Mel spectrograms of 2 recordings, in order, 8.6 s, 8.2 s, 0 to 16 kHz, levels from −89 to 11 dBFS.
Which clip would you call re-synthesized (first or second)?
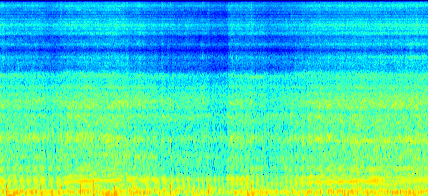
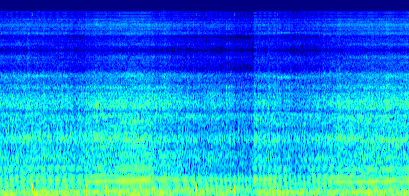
first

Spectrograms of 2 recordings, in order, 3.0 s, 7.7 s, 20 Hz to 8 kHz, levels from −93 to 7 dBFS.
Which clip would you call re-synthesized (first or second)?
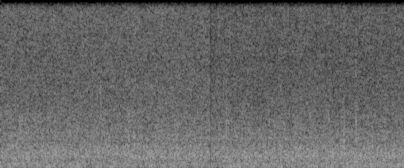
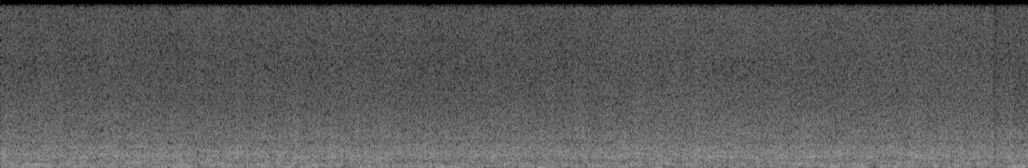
second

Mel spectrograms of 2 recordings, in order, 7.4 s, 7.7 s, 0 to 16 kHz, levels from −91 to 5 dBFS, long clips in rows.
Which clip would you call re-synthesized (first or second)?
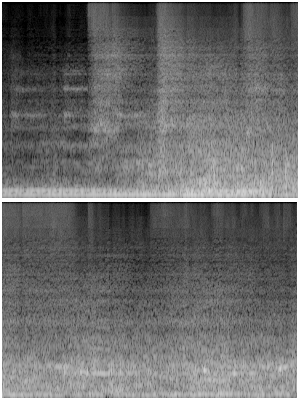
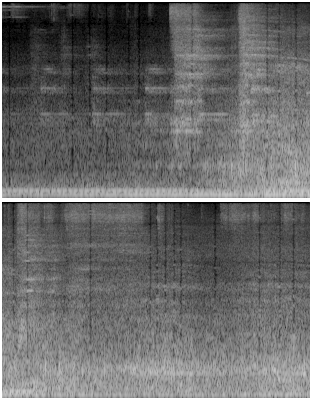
first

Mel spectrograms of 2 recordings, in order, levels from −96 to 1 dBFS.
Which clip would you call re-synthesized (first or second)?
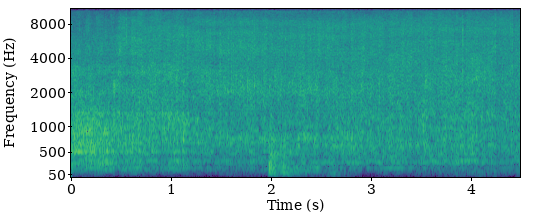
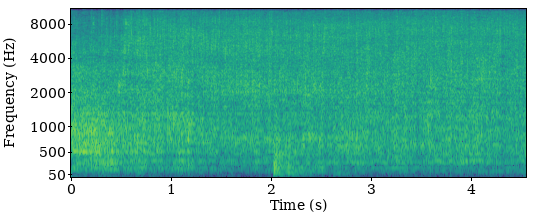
first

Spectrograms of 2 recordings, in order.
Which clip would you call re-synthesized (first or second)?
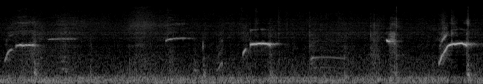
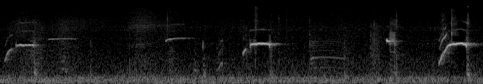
first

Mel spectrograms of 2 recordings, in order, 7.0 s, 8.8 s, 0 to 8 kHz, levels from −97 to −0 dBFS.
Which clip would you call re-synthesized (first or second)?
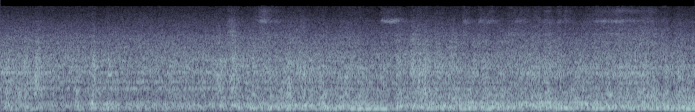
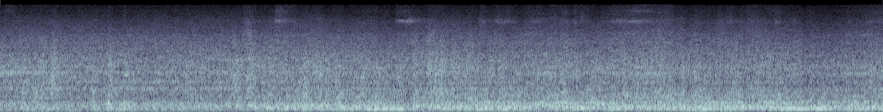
second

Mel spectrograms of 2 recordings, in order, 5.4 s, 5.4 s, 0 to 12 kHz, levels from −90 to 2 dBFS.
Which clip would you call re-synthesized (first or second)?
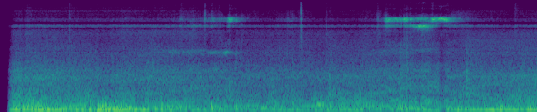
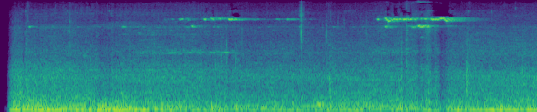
first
